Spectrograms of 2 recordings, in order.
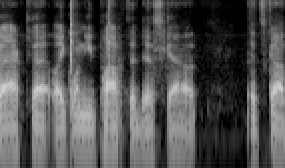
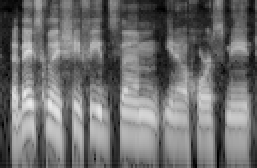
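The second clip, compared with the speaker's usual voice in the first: loud, raised pitch easing down; real raised voice on a fresh start; yelling; 6 semitones higher, 7 dB louder than usual. Real, not acted. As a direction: burst in loudly, then settle. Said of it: "You don't have to yell at me".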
